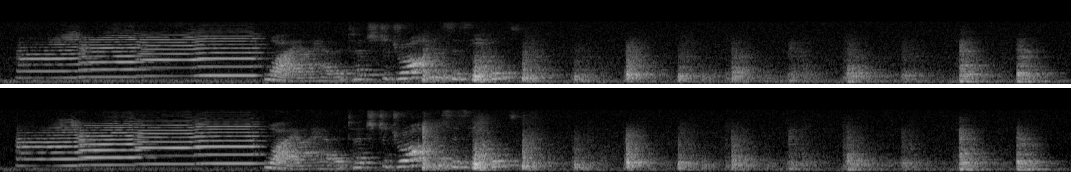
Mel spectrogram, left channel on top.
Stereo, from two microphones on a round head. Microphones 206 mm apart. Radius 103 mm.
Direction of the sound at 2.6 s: 40° right (ahead or behind).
